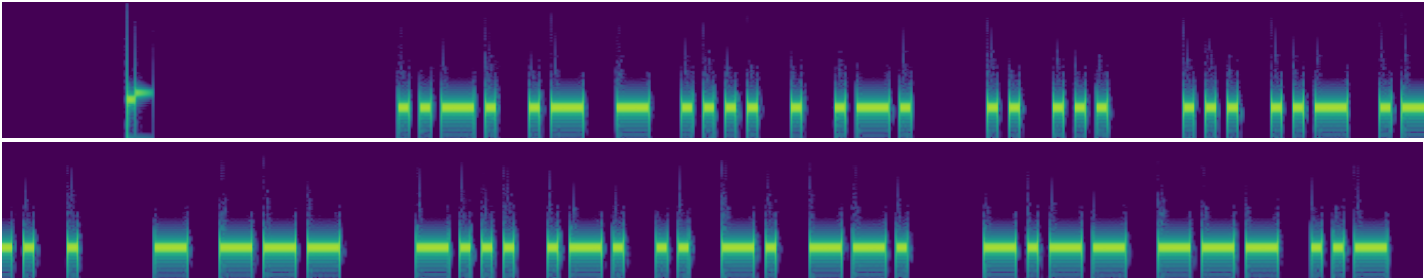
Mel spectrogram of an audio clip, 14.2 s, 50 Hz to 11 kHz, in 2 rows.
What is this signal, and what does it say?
Morse code, heard as a keyed tone, about 22 wpm, 700 Hz. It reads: FATHER IS SURE TO BRING YOU
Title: Sentences from Top 1000 Words - Review Part 3 - 22wpm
